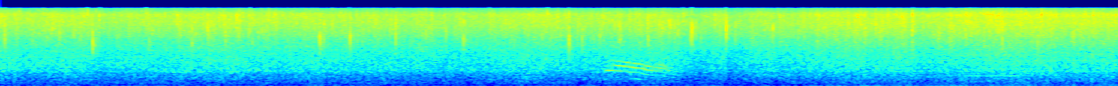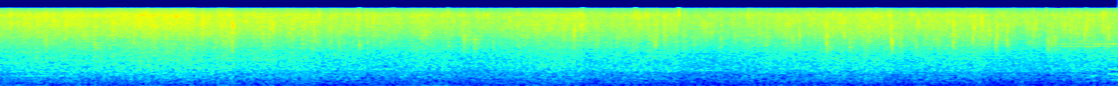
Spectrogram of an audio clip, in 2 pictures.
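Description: Heavy rain falling steadily on paving and grass, a dense even hiss with scattered sharper ticks of single drops.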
